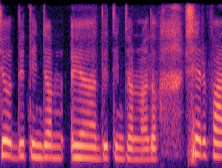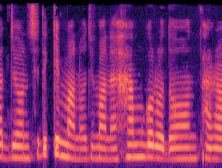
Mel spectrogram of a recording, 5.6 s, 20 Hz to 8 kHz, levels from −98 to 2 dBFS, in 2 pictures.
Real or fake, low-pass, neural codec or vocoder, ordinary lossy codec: real; 7.2 kHz; none; AAC, 48 kbps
